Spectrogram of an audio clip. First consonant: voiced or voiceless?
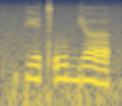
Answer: voiceless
